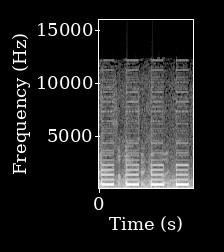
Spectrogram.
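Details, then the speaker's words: Gear-up warning on a Canadair Regional Jet during a check-ride landing approach in California: a mid-pitched beep, about two per second and repeating, which the crew ignored while distracted on the base-to-final turn. "they are ignoring a warning system you'll hear a beeping that is the gear up warning system"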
